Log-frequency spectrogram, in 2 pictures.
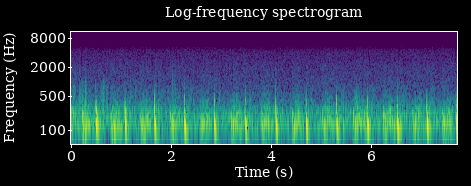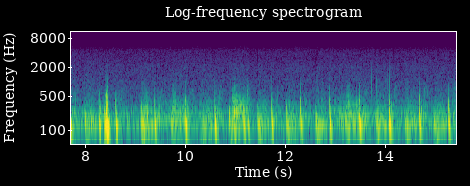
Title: HAERTBEAT AFTER EXERCISE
